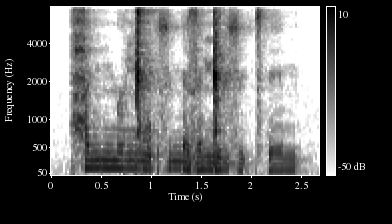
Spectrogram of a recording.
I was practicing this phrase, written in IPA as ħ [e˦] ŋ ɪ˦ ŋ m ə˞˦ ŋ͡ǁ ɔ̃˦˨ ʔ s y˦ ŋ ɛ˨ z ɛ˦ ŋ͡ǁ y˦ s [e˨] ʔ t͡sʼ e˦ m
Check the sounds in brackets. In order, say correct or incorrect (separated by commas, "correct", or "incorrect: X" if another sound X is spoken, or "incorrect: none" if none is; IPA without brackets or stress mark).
correct, incorrect: y˨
